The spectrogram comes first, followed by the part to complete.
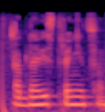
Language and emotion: Russian, neutral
